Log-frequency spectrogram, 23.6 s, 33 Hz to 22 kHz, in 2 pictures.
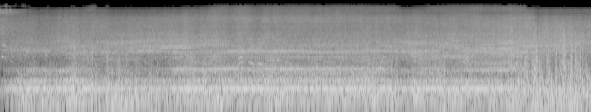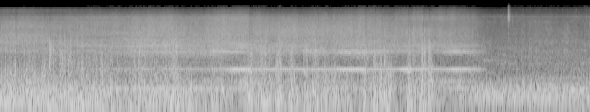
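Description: Motorboat engine running at a steady speed, with wind buffeting the microphone. The engine drone stops about 21 seconds in, leaving wind and water noise.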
